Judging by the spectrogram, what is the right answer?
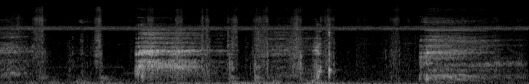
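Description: Paper towel rubbing over the cast-aluminium casing of an Eaton M112 supercharger, with two rasping wipes: one about a second long shortly after the start, a shorter one near the end, and a few light clicks between them.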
